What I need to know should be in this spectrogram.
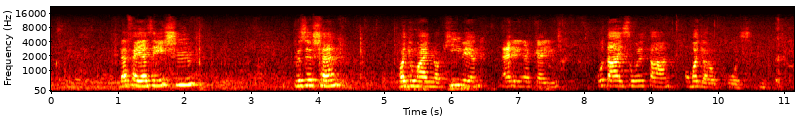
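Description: A woman speaks calmly through a microphone outdoors.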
